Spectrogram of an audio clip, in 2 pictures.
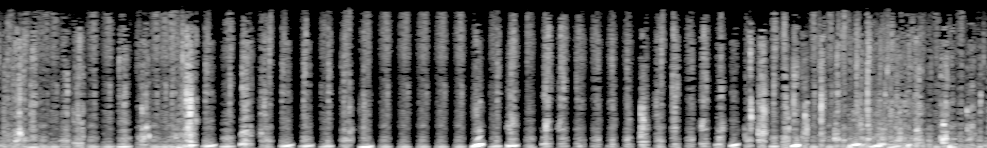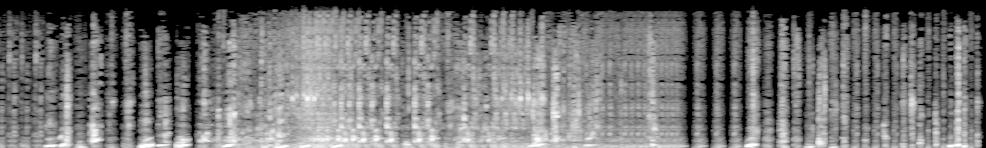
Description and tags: This is a processed waveform of water. I made it with fruity loops granulizer. Enjoy :)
